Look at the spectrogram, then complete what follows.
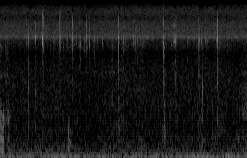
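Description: Faint, scattered small ticks and clicks of hands working a circle hook out of a channel catfish's lip, over a low steady hiss.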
